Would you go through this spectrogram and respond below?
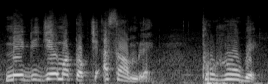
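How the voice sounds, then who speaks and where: A woman with a Senegalese accent giving political commentary in an animated discussion, emphatic and repeating points for stress. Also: on the high side, moderate pace, husky. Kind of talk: animated political discussion mixing two languages.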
